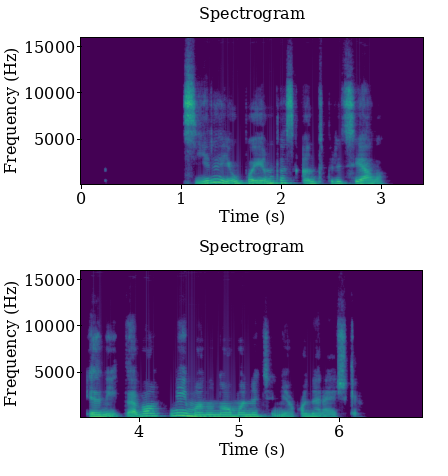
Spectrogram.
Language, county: Lithuanian, Kaunas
